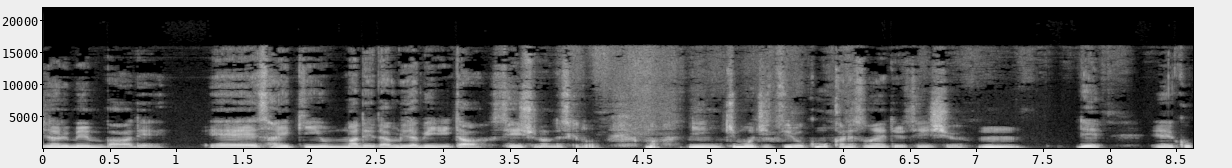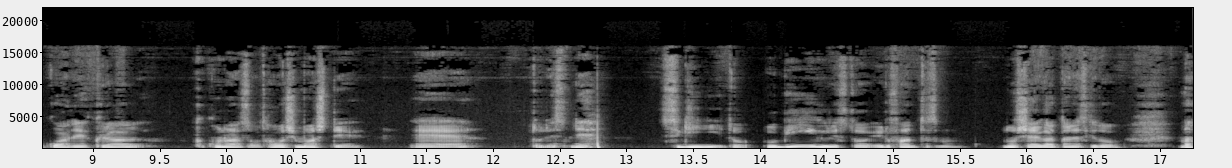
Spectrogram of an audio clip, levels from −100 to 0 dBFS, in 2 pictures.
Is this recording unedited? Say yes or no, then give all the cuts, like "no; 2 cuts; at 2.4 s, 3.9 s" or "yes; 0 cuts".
yes; 0 cuts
